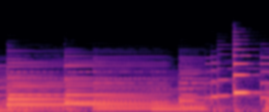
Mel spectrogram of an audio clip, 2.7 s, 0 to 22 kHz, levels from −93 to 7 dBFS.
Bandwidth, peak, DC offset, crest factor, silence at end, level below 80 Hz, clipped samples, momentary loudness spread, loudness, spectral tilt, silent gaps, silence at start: 7.2 kHz; -10 dBFS; under 0.1%; 14 dB; 0 s; -46 dBFS; under 0.1%; 6 LU; -25 LUFS; -8 dB/octave; none; 0 s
